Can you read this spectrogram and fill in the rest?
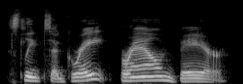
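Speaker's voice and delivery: slow, low storybook line; story reading. A narrator's reading. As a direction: draw it out like a bedtime story.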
